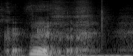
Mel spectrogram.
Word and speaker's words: Cthulhu: Yeah, or if we're pronouncing that right. I'm pretty sure it's Cthulhu.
